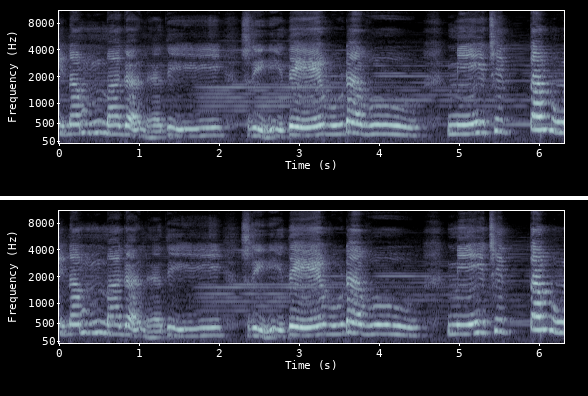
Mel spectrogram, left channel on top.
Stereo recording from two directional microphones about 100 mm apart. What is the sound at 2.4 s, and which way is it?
Music, 25° right (ahead or behind).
